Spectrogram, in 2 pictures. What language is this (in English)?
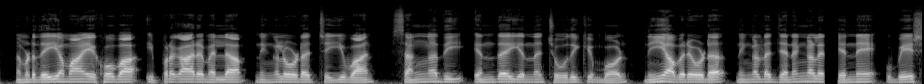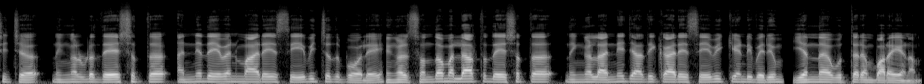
Malayalam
